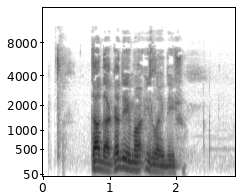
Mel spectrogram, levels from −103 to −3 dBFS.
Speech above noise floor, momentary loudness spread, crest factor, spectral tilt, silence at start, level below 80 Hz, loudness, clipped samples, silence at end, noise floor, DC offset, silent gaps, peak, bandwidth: 41 dB; 21 LU; 22 dB; -6 dB/octave; 0.2 s; -64 dBFS; -24 LUFS; under 0.1%; 0.8 s; -64 dBFS; under 0.1%; none; -4 dBFS; 9.8 kHz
